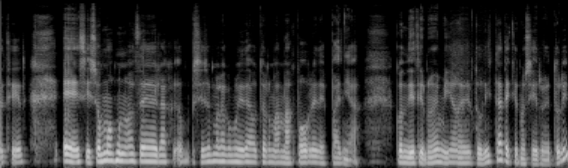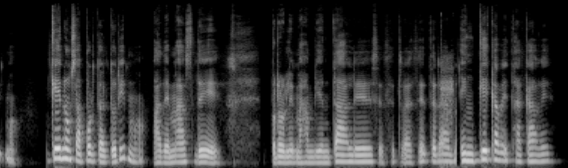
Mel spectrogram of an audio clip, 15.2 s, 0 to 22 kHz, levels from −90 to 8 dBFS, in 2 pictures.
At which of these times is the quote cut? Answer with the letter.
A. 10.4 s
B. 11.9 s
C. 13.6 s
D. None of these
C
